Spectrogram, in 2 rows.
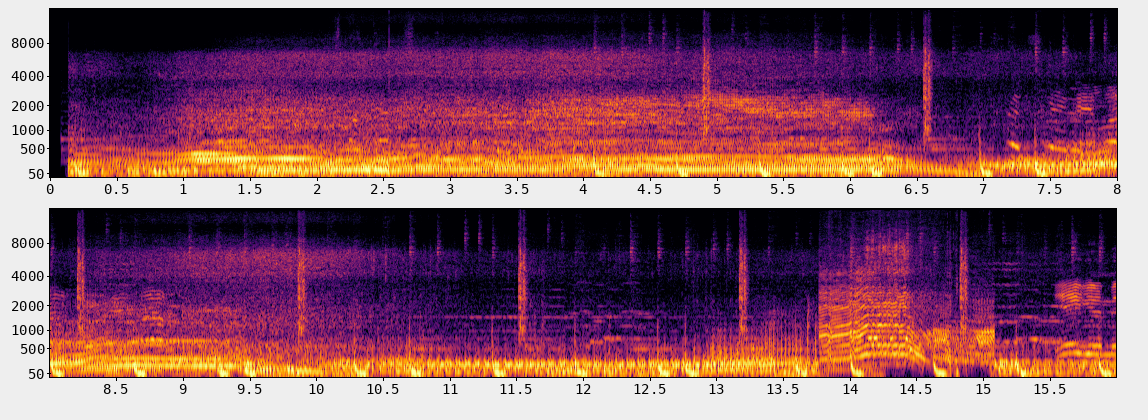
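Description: Can-Am 570 ATV's V-twin engine held at steady high revs, then revved up and down repeatedly as it churns through deep mud. Brief shouting voices come near the end.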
